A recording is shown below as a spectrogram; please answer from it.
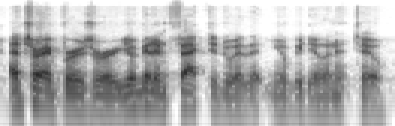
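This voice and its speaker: A man's voice: low voice, fast, fairly bright tone. A man hosting a livestream, chatting casually in a rambling, easygoing way and often breaking off mid-sentence. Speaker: livestream host. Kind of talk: casual group chat.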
